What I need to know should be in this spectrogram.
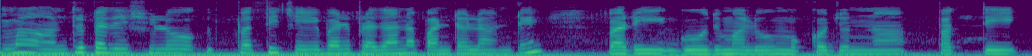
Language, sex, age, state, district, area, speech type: Telugu, female, 30-45, Andhra Pradesh, Srikakulam, urban, spontaneous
